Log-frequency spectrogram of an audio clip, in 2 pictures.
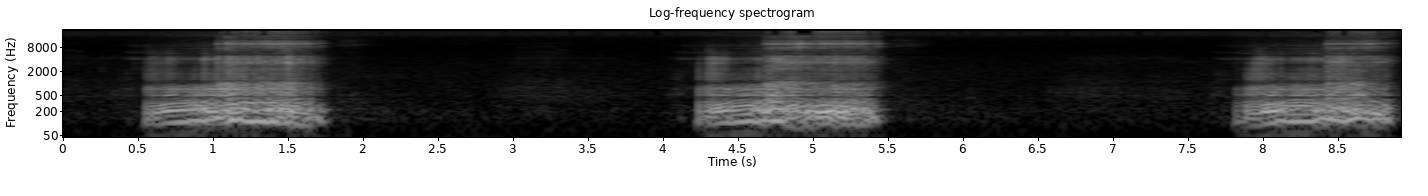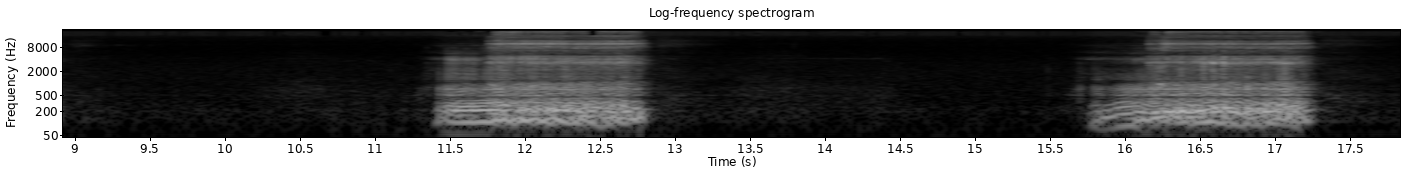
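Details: Loud, deep, rattling snores with quiet pauses between them, about 16 a minute; heavy snoring during sleep.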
